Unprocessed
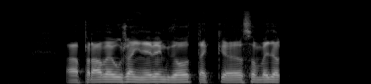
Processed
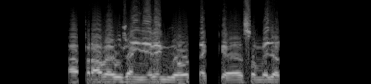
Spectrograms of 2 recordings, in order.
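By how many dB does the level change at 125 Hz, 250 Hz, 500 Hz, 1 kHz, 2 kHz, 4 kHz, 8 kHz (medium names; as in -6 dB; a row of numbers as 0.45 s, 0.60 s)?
+2.5 dB, +4.5 dB, +6.5 dB, +7.0 dB, +6.0 dB, +12.5 dB, +14.0 dB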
